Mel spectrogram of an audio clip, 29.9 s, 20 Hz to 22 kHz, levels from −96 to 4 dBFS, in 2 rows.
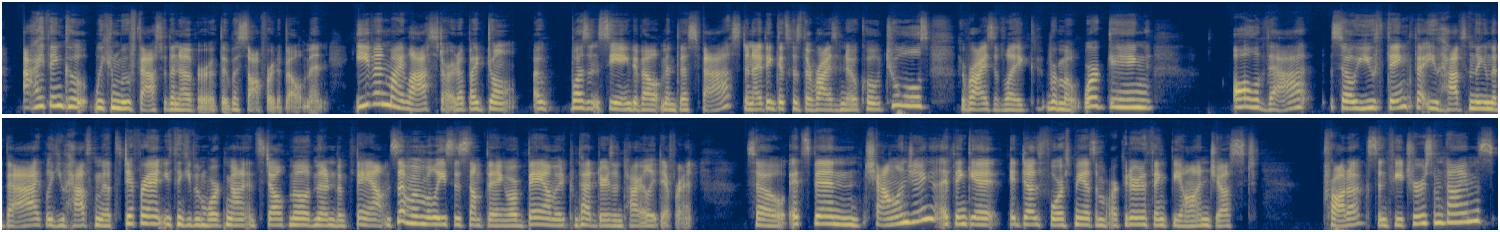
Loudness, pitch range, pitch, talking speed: -19 LUFS, 200-255 Hz, 225 Hz, 205 wpm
